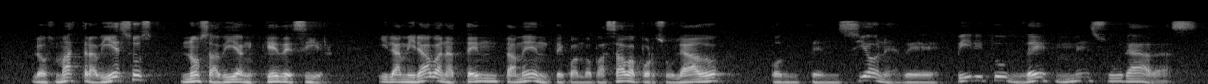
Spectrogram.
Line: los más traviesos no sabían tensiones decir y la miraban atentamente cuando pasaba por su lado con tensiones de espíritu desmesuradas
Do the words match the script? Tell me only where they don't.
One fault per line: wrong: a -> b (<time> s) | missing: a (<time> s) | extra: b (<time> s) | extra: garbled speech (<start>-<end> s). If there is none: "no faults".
wrong: tensiones -> qué (2.6 s)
